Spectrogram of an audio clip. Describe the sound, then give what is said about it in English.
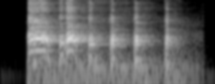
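A chicken, judged by an AI system to be happy, clucks in a quick run of about six short, throaty bursts that gradually soften and space out, with no other sounds around it. “Okay, AI says that that is a happy chicken.”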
